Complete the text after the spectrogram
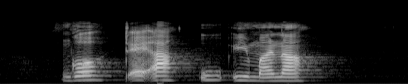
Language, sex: Venda, male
